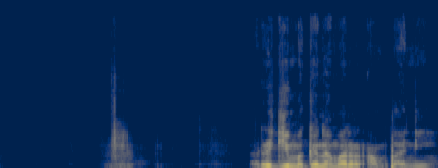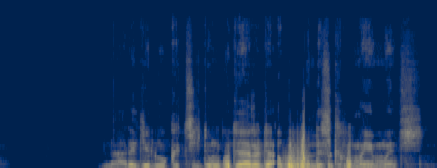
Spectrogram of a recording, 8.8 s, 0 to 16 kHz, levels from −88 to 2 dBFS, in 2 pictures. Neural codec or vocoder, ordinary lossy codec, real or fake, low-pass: vocoder, 44.1 kHz, 128 mel bands, Pupu-Vocoder; none; fake; 14.4 kHz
